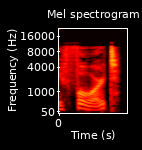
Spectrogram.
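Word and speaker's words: forte: "Oh yes, you might say real estate is my fort," I said, dropping the second syllable in case he was actually a Brit who knew the proper pronunciation.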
